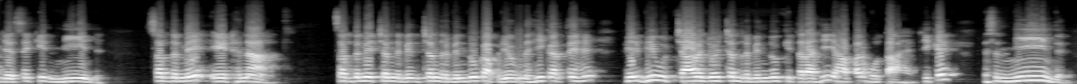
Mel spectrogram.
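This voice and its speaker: A man's voice: on the high side, darkish tone. A young Indian man teaching a live online revision class, asking questions and answering them himself.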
